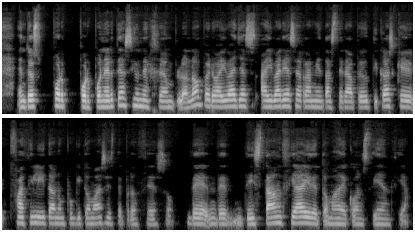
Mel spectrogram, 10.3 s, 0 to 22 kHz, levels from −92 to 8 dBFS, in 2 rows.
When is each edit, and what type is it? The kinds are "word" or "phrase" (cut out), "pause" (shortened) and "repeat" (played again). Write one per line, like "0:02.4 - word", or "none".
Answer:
0:07.4 - pause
